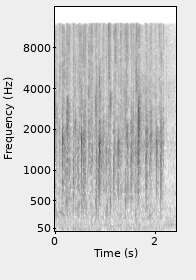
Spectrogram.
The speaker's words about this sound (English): Now you can applaud.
